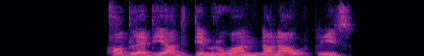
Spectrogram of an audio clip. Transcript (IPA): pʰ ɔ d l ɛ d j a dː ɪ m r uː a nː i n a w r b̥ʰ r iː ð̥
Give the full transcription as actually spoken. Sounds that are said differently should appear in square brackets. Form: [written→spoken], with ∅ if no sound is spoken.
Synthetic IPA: pʰ ɔ d l ɛ d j a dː ɪ m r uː a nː [i→a] n a w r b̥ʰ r iː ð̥

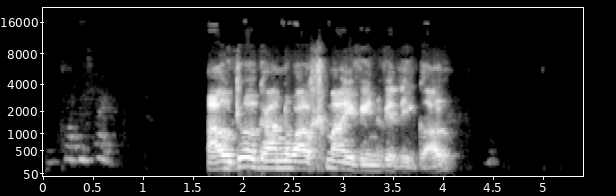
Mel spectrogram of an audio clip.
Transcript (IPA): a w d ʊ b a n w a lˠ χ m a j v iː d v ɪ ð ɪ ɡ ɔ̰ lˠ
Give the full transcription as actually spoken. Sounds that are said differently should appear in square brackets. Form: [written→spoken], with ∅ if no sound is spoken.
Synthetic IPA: a w d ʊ [b→ɡ] a n w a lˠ χ m a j v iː [d→n] v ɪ ð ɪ ɡ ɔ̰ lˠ

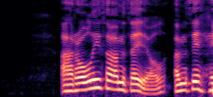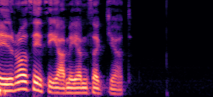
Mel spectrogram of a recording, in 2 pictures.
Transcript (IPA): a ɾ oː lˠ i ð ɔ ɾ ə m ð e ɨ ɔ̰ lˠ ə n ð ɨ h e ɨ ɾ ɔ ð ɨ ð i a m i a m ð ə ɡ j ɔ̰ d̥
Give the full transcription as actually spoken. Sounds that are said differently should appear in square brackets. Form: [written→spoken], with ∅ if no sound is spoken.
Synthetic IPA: a ɾ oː lˠ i ð ɔ [ɾ→∅] ə m ð e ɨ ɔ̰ lˠ ə [n→m] ð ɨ h e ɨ ɾ ɔ ð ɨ ð i a m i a m ð ə ɡ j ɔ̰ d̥

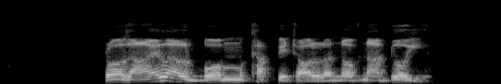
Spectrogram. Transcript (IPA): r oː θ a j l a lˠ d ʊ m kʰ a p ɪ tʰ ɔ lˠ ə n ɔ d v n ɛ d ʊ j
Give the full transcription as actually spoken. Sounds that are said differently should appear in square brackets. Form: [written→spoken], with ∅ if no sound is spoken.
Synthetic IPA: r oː [θ→ð] a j l a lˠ [d→b] ʊ m kʰ a p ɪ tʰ ɔ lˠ ə n ɔ [d→∅] v n [ɛ→a] d ʊ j

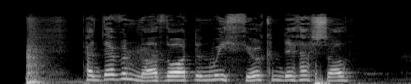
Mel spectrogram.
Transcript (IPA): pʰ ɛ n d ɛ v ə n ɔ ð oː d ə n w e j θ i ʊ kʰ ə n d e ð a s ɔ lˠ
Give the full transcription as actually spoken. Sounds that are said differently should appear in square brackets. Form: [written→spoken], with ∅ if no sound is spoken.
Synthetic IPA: pʰ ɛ n d ɛ v ə n ɔ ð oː d ə n w e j θ [i→j] ʊ kʰ ə [n→m] d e [ð→θ] a s ɔ lˠ

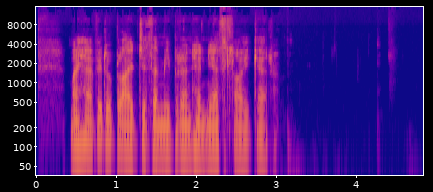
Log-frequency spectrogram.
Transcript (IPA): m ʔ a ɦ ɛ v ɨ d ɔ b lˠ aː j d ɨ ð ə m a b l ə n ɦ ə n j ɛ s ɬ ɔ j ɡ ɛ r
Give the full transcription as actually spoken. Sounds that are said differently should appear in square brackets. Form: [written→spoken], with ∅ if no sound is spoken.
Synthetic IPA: m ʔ a ɦ ɛ v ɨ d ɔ b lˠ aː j d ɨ ð ə m [a→i] b [l→r] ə n ɦ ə n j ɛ [s→θ] ɬ ɔ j ɡ ɛ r

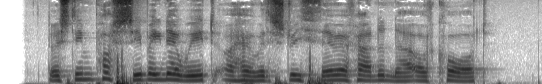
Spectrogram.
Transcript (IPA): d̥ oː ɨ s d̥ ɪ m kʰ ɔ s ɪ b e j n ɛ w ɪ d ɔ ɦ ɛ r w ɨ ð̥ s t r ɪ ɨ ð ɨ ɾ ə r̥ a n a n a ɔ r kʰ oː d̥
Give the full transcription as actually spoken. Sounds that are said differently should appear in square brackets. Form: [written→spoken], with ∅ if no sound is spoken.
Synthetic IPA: d̥ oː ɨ s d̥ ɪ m [kʰ→pʰ] ɔ s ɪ b e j n ɛ w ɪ d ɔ ɦ ɛ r w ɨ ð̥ s t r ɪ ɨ [ð→θ] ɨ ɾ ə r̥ a n [a→ə] n a ɔ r kʰ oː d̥

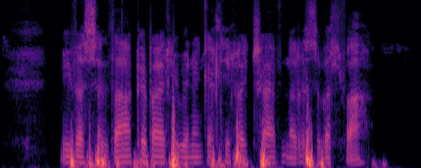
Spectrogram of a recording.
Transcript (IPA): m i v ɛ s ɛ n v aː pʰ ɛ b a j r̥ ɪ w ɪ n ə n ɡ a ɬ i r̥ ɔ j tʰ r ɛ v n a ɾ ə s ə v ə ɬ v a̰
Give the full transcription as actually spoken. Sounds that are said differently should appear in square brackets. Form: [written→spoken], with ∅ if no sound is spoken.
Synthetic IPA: m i v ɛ s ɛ n [v→ð] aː pʰ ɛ b a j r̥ ɪ w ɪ n ə n ɡ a ɬ i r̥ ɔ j tʰ r ɛ v n a ɾ ə s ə v ə ɬ v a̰

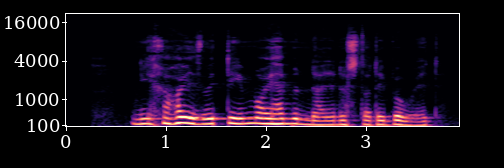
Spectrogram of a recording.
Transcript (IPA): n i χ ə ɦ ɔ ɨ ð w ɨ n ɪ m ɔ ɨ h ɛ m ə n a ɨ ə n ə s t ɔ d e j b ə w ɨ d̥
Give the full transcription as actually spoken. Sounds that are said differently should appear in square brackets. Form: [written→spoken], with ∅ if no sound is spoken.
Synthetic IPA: n i χ ə ɦ ɔ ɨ ð w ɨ [n→d] ɪ m ɔ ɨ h ɛ m ə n a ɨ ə n ə s t ɔ d e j b ə w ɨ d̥

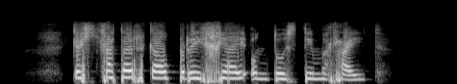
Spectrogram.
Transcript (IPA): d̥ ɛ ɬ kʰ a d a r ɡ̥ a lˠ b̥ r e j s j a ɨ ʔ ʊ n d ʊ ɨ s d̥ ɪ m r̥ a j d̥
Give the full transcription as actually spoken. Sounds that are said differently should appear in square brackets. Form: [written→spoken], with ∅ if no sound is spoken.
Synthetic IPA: [d̥→ɡ̥] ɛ ɬ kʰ a d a r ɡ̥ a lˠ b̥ r e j [s→χ] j a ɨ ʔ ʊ n d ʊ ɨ s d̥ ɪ m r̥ a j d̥

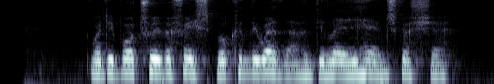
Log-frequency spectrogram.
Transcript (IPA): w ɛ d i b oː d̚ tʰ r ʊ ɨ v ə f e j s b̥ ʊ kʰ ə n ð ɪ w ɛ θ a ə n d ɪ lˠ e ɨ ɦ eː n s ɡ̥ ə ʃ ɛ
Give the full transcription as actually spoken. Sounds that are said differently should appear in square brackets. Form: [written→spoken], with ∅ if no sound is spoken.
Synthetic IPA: w ɛ d i b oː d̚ tʰ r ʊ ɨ v ə f e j s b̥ ʊ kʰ ə n ð ɪ w ɛ [θ→ð] a ə n d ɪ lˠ e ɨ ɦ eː n s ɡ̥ ə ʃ ɛ

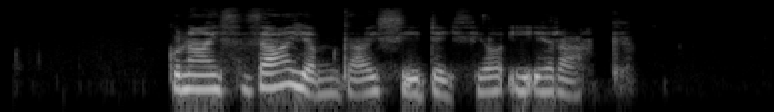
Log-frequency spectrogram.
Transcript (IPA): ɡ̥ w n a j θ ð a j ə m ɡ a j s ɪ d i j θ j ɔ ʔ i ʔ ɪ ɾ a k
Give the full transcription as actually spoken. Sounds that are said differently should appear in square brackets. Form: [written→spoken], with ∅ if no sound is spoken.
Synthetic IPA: ɡ̥ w n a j θ ð a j ə m ɡ a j s [ɪ→i] d [i→e] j θ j ɔ ʔ i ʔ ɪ ɾ a k

